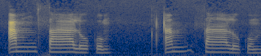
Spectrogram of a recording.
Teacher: tidak mendengung tidak samar-samar tapi jelas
